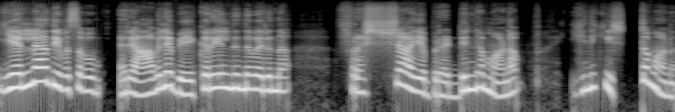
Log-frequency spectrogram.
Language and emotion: Malayalam, happy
